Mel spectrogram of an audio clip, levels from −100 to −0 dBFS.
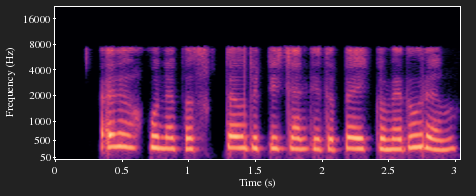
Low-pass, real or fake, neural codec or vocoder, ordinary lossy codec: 7.2 kHz; fake; codec, 24 kHz, 0.9 kbps, WavTokenizer, large speech release; Opus, 32 kbps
